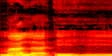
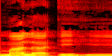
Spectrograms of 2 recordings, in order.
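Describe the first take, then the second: No difference in how they are said.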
